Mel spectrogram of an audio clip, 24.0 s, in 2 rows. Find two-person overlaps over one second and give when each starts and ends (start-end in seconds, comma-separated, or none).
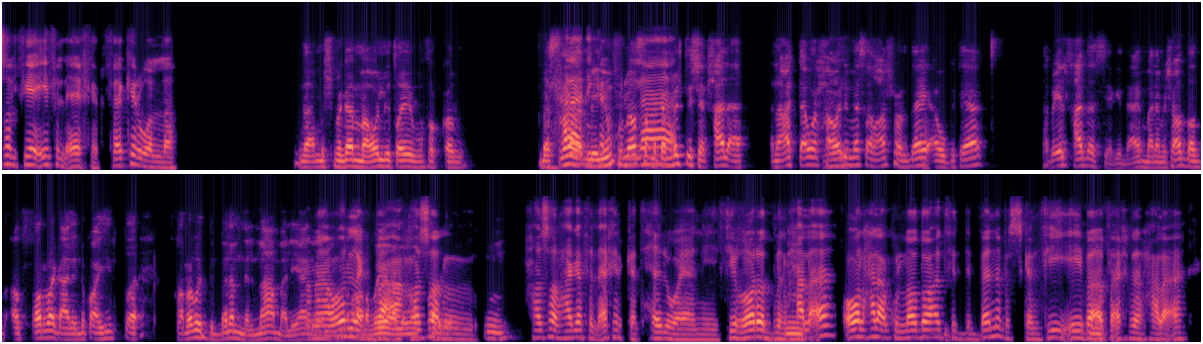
5.4-6.7, 15.0-16.4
